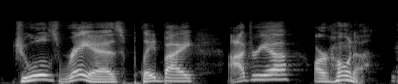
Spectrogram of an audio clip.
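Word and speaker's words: Arjona: I'm pretty sure Arhona is correct.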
